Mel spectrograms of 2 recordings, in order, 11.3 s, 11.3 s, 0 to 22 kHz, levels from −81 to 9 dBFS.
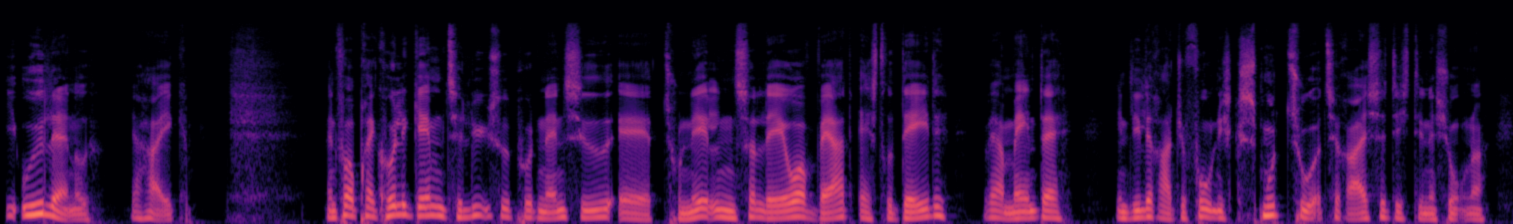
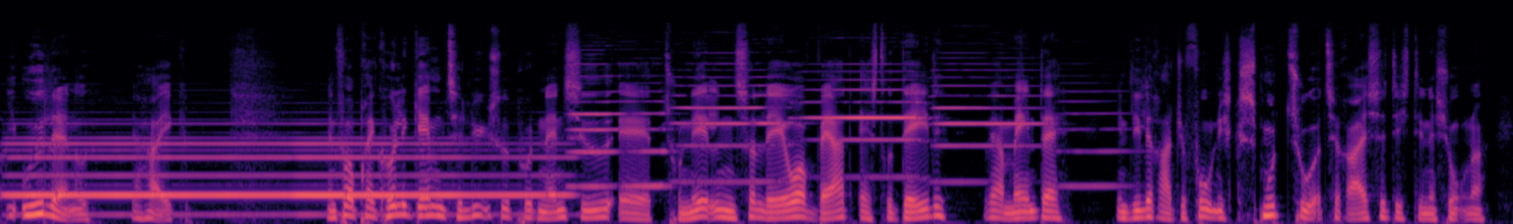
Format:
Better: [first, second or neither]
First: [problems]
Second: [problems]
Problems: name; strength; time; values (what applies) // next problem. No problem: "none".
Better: first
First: none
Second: background music; loud; until 8 s; 1 dB below the speech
